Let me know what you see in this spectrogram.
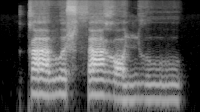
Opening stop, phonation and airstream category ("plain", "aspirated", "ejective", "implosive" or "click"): plain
